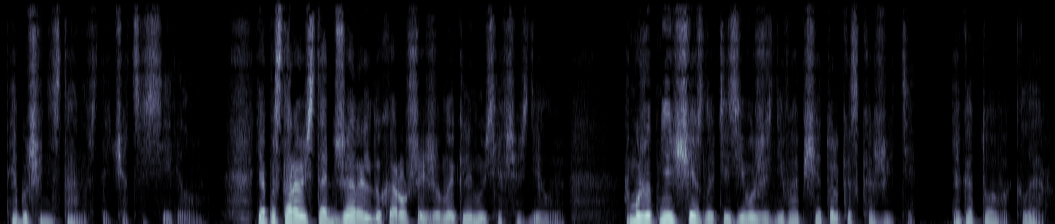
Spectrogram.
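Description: A man's voice: mid-range voice, gravelly, a little mellow, dry recording, clean studio sound, voice pushed up. A man voicing a frantic pleading young woman. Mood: resigned. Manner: pleading, breathless.

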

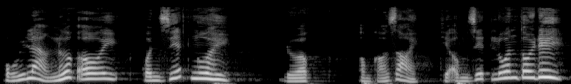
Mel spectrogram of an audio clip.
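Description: A woman voicing a distraught, hot-tempered middle-aged mother who wails and shouts back, in a storybook reading. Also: on the low side, animated, normal speed. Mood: defiant. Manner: wailing and defiant.

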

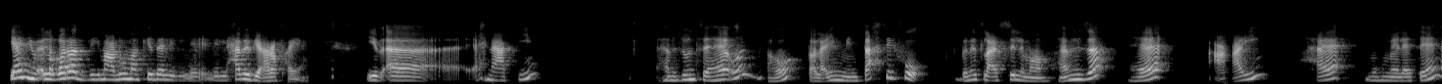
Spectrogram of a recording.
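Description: A woman with an Egyptian accent teaching a recitation lesson, patiently demonstrating sounds slowly and checking in with her students. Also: fairly high pitch, bright, forceful tone, dull audio. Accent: Egyptian Arabic. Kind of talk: online tajweed lesson.

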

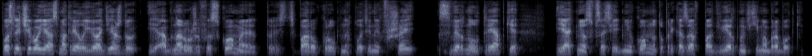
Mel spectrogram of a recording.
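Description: A man reading a novel aloud as an audiobook narrator, telling the story in an even, unhurried way with light irony. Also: medium pitch, no room sound. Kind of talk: scripted narration.

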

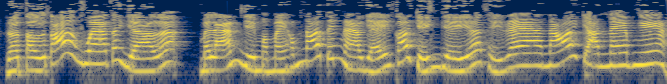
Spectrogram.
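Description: A frantic grown man yells and pleads in a high, swooping Southern Vietnamese voice, as a woman storyteller puts him on. His calls climb and scold in turns, loud and urgent. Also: expressive, fairly quick. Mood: coaxing. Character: worried, shouting grown man calling a friend.

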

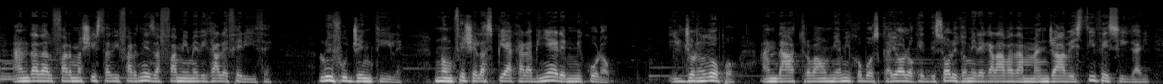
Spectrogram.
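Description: In a gruff recounting, a man with a natural, mid-range voice portrays a boastful, rough Maremma bandit. His theatrical monologue carries a Tuscan accent and down-to-earth, colloquial storytelling.

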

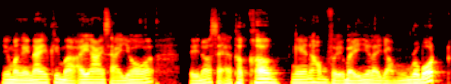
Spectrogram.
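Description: A man chats to viewers on a livestream. His voice sits a little low. He explains things loosely, full of fillers and restarts. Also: moderate pace, darkish tone. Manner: chatty and explanatory, with many fillers and repeated words. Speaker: livestream host. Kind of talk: casual livestream chat with viewers.

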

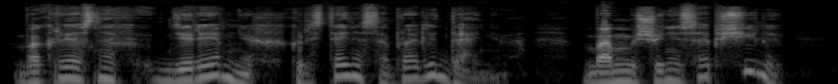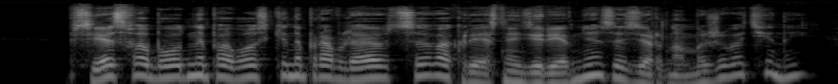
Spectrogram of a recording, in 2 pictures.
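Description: A man's voice: fairly high pitch, big pitch swings, a little fast, darkish tone, dry recording, studio quality, voice pushed up. A man voicing a loyal old cart driver. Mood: confident. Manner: confident, then faint and weak.

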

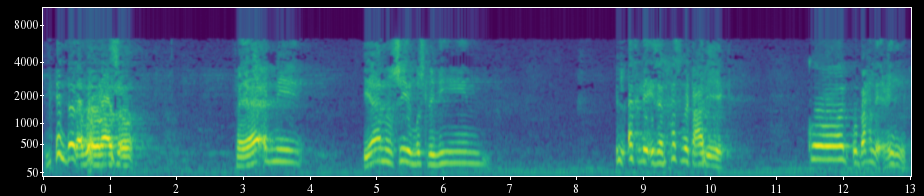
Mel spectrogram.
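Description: An older sheikh with a Damascene accent gives a homely sermon lesson, peppering it with rhetorical questions and a gentle, teasing humor. His voice sits high for a man. It comes through a long, echoing hall on a dull, lo-fi old tape. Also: lively intonation, moderate pace, pauses often. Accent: Syrian Arabic, Damascene. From Syria. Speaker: sheikh giving Quran commentary.

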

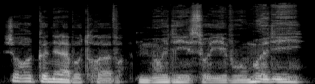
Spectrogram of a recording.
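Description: A man voicing a menacing dark giant, an immortal demonic being who speaks with scorn and threats, in an audiobook. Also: mid-range voice, animated, moderate pace, voice pushed up, natural voice. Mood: raging.

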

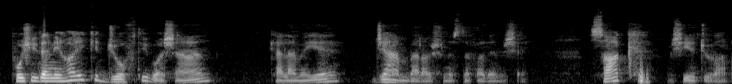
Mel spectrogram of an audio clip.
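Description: Slow-drilling husky male English tutor. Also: lowish voice, a bit bright, rough recording. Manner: slow, emphatic English model sentences, brisk explanations. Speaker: English teacher. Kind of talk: language lesson for Persian speakers.

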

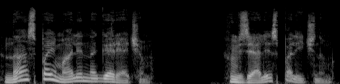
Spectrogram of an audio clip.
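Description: A man's voice: medium pitch, wildly swooping pitch, normal speed, husky, dry recording. Dramatic male audiobook narrator, dry close sound. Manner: tense, dramatic, hushed in suspense. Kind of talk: expressive fantasy audiobook narration.

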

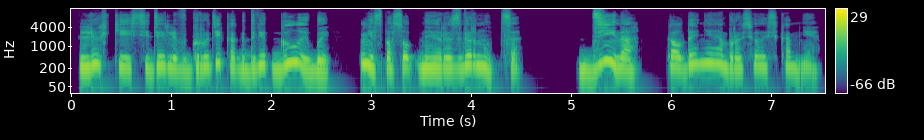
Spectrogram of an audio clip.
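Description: A woman reads an audiobook aloud in the first person, measured and tense. Her voice sits at an ordinary middle pitch for a woman. The recording is close and very dry. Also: warm tone, no echo. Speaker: audiobook narrator. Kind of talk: scripted first-person narration.

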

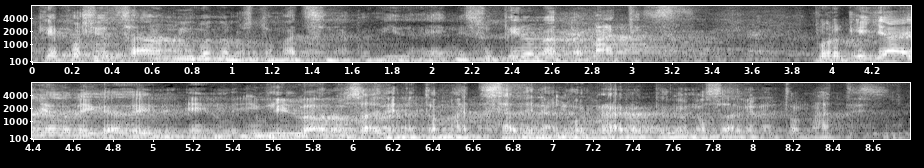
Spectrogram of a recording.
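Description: A man's voice: mid-range voice, a little fast, gravelly, fairly bright tone. A man with a Mexican accent gives a conversational spiritual lecture to a live audience, often asking them rhetorical questions and adding light humor. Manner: light humor mixed into the teaching. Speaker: lecturer at a theosophical society. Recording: roomy hall echo, voice from far off.

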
